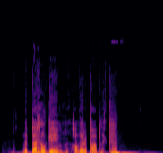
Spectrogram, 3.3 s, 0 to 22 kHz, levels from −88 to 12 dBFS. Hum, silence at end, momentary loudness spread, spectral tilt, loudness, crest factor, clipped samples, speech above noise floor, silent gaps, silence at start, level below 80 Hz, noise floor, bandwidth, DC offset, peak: 50 Hz at -40 dBFS; 0.55 s; 12 LU; -9 dB/octave; -21 LUFS; 18 dB; under 0.1%; 37 dB; none; 0.4 s; -30 dBFS; -53 dBFS; 5.6 kHz; under 0.1%; -2 dBFS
